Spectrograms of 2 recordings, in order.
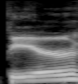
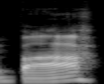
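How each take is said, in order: First: It is said with an American vowel. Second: It is said with a Filipino open vowel.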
